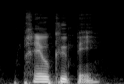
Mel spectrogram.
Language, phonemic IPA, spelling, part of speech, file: French, /pʁe.ɔ.ky.pe/, préoccuper, verb, Fr-préoccuper.ogg
- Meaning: 1. to concern, preoccupy 2. to be concerned, preoccupied 3. to care 4. to mind, to be bothered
